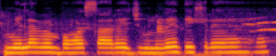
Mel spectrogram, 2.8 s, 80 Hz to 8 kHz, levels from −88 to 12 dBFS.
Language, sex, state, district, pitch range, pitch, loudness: Hindi, female, Jharkhand, Ranchi, 215-235 Hz, 225 Hz, -12 LUFS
